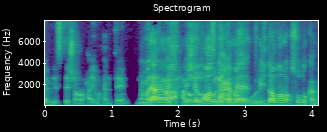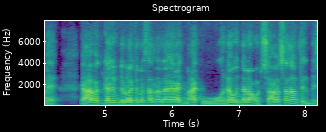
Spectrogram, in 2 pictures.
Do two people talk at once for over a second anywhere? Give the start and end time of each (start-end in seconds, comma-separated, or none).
1.4-3.3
